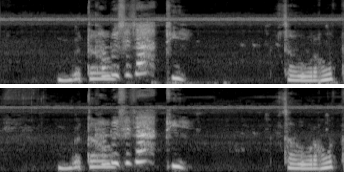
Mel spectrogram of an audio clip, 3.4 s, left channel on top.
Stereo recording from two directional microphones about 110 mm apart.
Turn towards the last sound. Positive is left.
turn(degrees=15)  # may be behind; listen again after turning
